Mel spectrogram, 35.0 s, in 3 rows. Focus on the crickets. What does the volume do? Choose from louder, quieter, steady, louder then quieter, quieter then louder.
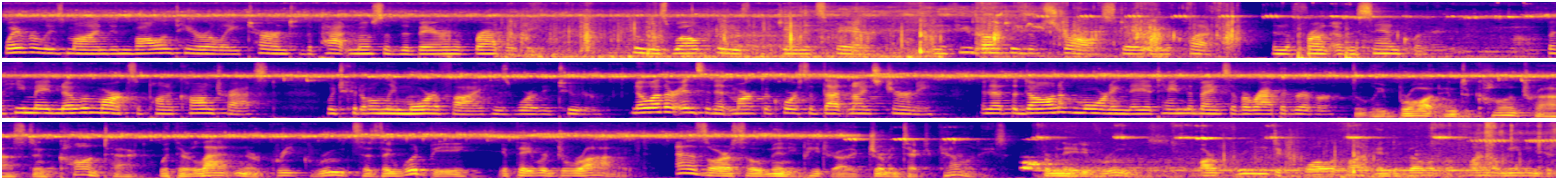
louder.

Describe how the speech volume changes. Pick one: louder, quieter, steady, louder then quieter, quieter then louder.
steady.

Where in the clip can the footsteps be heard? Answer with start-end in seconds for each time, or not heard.
3.2-10.2, 32.4-34.9.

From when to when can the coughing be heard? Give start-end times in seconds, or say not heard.
not heard.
